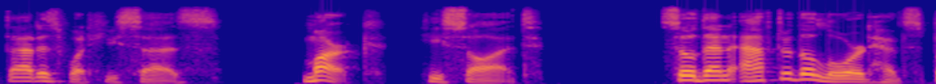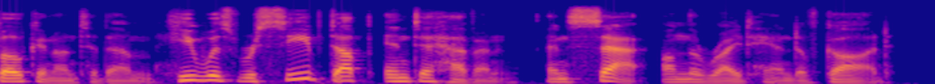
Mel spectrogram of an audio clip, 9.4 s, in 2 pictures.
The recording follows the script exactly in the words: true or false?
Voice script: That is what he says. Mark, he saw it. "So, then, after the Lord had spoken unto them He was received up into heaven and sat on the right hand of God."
true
